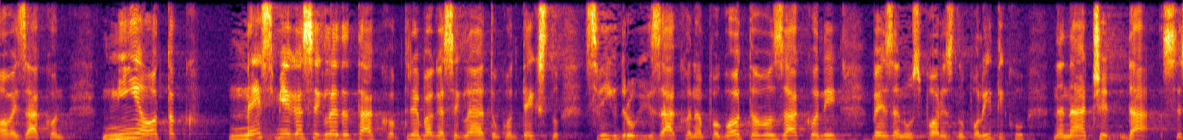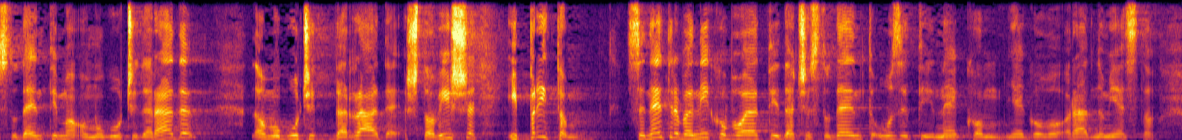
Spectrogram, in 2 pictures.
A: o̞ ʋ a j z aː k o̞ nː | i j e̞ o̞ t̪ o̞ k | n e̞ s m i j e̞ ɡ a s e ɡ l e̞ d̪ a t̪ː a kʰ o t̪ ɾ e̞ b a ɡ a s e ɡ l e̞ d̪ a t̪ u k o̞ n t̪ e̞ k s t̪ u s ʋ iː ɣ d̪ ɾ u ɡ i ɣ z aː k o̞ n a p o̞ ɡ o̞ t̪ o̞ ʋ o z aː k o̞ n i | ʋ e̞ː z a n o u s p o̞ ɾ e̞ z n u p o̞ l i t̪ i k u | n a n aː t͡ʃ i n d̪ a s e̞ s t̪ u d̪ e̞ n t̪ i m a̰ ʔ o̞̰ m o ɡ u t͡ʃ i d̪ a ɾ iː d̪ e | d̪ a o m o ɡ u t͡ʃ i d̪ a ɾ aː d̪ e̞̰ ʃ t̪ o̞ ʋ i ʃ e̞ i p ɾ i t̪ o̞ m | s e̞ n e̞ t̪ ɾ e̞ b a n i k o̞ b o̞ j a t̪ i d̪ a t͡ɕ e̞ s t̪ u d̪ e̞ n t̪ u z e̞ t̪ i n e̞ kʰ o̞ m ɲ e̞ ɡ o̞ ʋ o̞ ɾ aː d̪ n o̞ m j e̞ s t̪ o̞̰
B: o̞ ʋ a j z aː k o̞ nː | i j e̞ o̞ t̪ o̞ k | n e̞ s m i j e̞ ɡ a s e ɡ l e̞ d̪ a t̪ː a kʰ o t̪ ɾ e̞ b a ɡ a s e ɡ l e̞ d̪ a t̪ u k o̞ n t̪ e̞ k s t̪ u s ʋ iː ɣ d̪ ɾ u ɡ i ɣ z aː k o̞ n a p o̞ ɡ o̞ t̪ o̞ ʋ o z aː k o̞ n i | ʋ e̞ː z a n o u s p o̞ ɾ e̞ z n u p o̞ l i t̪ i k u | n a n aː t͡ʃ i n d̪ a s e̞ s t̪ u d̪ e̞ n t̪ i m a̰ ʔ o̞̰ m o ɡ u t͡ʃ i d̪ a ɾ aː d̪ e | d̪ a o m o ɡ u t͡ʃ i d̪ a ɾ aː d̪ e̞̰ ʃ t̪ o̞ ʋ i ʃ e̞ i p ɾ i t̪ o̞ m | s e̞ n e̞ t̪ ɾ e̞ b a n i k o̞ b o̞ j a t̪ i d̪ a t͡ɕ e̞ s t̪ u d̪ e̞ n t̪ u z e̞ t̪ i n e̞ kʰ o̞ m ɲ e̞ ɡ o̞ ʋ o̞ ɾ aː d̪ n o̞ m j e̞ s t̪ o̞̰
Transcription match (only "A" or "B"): B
